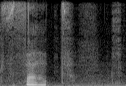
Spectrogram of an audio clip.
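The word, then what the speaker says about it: 셋: Now, remember when I told you that the S letter, this one, when put at the end of a syllable, becomes a T sound. So set is written like this.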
